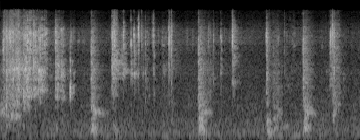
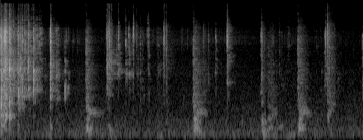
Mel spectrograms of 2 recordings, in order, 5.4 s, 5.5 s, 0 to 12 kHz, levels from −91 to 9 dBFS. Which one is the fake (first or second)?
first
